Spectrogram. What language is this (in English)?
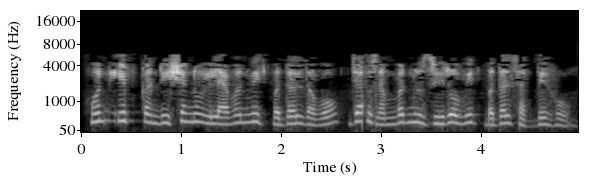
Punjabi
